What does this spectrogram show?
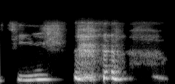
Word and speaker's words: Teague: johnson and you know hillary teague as librarians pronounce it hillary tiege i mean these are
